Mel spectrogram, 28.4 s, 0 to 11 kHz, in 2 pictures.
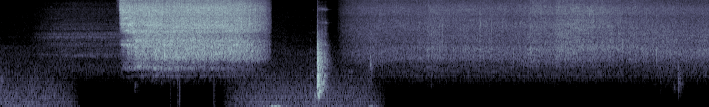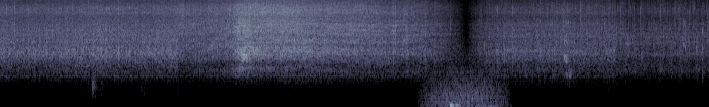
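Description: Chopped kimchi and sliced onion dropped into hot oil in a frying pan: a loud sizzle for about three seconds, then a steady frying sizzle as they are stir-fried. The sizzle drops lower after about 23 seconds, when broth is in the pan and it simmers.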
